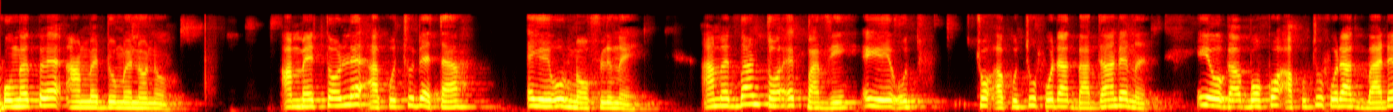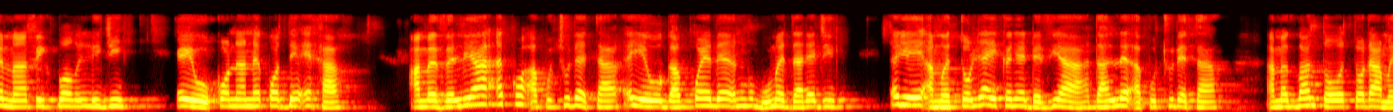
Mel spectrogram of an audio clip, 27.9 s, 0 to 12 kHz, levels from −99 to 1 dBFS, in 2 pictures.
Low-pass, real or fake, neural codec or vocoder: 7.2 kHz; fake; codec, 16 kHz, 2 kbps, X-Codec, HuBERT features, trained on balanced general audio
